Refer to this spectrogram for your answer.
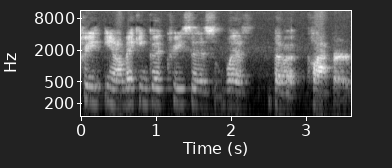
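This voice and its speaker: Noticeable background noise sits behind the recording. The speaker is a woman with a medium-pitched voice. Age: 50s. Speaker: sewing store owner. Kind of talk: casual interview chat. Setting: live stream.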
